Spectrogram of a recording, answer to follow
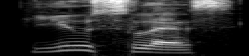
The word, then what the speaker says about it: useless: Useless is an adjective and the stress is on you, means unable to do anything properly.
